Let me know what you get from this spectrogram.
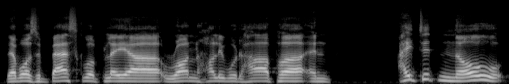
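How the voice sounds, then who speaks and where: A man's voice: fairly high pitch, fairly even intonation, a little slow, clear, resonant tone, no echo, clean studio sound. A middle-aged man with a German accent, a guest in an interview, thinking aloud and searching for his words. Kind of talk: casual interview talk.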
